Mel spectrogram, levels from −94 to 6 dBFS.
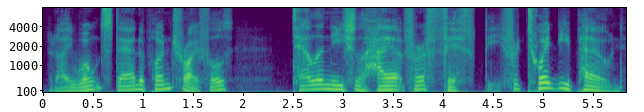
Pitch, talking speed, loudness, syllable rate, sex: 130 Hz, 145 wpm, -19 LUFS, 3.9 syllables/s, male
